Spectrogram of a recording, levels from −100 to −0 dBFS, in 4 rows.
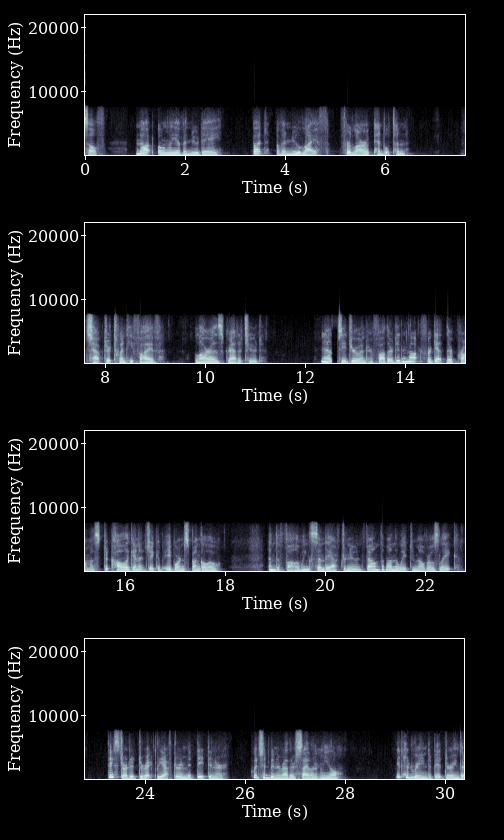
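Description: Speech over an AMR wideband (HD Voice) link has lost AMR speech frames from 12.53 to 12.68 s: concealment drops the sound to near silence within two frames, and the loss spans about 120 ms, which fits six 20 ms frames.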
